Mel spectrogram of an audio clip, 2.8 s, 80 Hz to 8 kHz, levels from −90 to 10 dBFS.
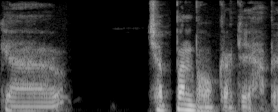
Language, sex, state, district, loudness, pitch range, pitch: Hindi, male, Bihar, Jahanabad, -21 LUFS, 115-130 Hz, 125 Hz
